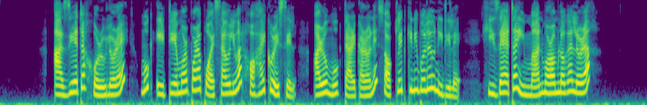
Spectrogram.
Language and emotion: Assamese, happy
